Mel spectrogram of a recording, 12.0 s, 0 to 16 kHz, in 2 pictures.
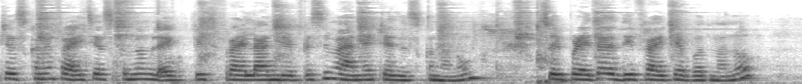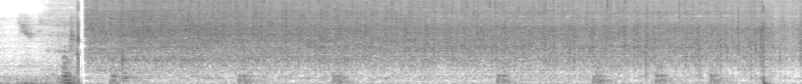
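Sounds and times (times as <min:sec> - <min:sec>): chicken frying in hot oil: 0:06.6 - 0:12.0.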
